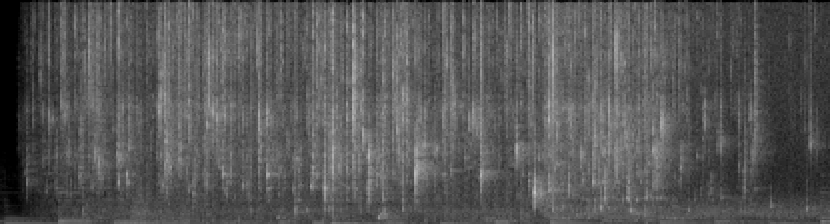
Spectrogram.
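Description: Tap water running and splashing into a sink while baby potatoes are scrubbed clean with a bristle brush under the stream. Soft acoustic guitar music plays underneath.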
